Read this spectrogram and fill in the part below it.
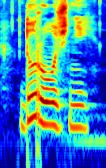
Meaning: road
- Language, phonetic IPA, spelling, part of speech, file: Ukrainian, [dɔˈrɔʒnʲii̯], дорожній, adjective, Uk-дорожній.ogg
